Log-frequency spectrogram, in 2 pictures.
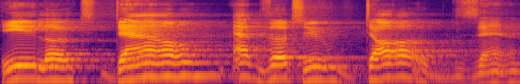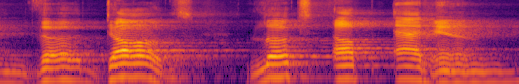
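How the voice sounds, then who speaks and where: In a put-on character voice, a man speaks very slowly at a fairly high pitch, with a clear echo around him. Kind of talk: performance poetry, spoken word. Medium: stage play. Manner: rhythmic, repetitive, deadpan.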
